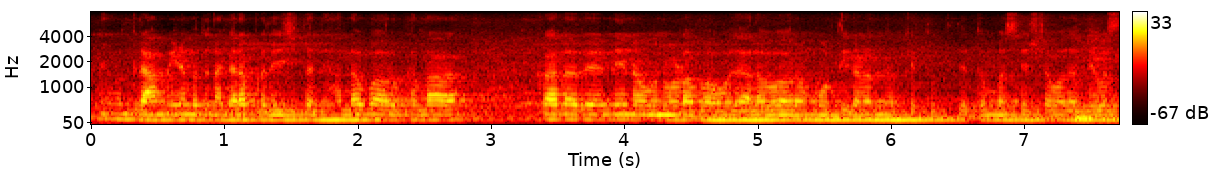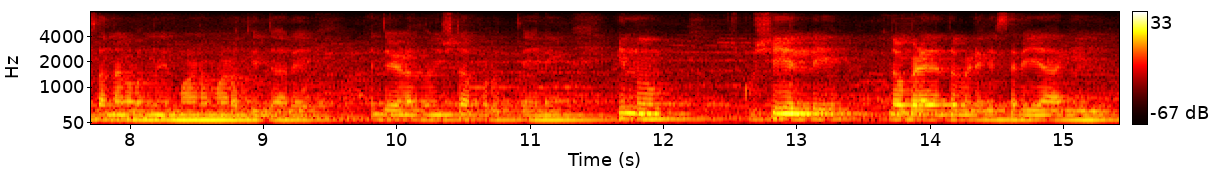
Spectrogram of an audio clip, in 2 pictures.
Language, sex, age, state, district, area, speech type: Kannada, male, 60+, Karnataka, Kolar, rural, spontaneous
